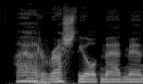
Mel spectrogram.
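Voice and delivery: ordinary delivery

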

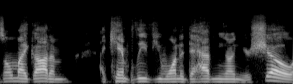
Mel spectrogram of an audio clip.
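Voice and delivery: ordinary talk

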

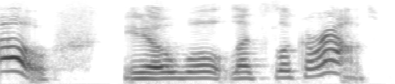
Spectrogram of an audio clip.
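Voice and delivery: ordinary delivery

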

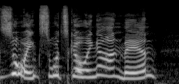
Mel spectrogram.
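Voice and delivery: very high-pitched cartoon voice. Retelling a game commercial where Shaggy speaks: imitating Shaggy. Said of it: "And Shaggy's like".

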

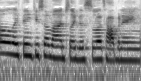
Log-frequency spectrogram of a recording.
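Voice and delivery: ordinary talk, nothing marked

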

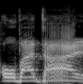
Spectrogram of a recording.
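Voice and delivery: half-shouted, mild yell in French. Recounting waking up and seeing a guy yelling in french; retelling a yell in french. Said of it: "he's yelling in French".

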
